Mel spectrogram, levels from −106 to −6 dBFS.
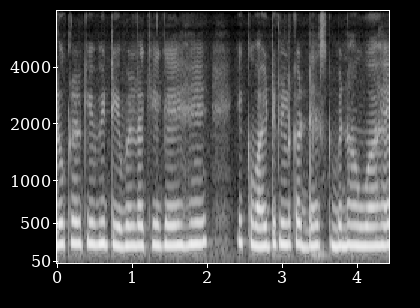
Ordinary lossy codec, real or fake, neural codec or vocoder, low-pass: none; real; none; none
